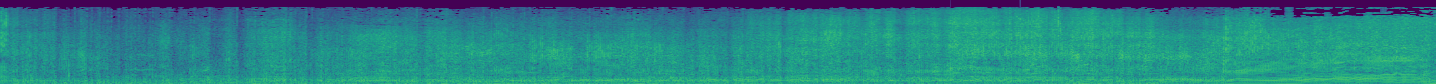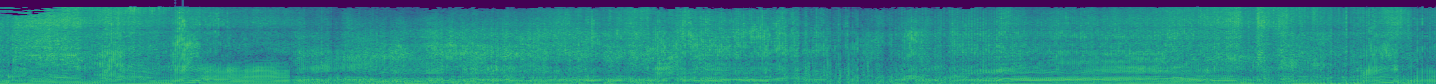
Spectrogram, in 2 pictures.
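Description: Sidecarcross outfit engines revving hard and backing off as they race round a motocross track and over jumps. The pitch rises and falls over and over, without a break.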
